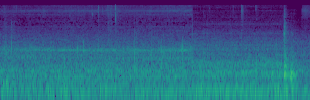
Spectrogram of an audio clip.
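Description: Pasta water at a rolling boil in a steel pot, a steady bubbling rush, with a brief knock just before the end.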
